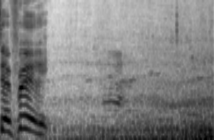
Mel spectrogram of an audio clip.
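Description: A motor vehicle's engine rumbling low, growing steadily louder as it draws near, after a man's voice briefly ends a phrase.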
